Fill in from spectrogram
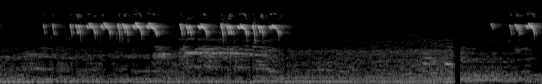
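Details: Pied bushchat (mantenan gunung) singing actively, recorded as a master track for training songbirds: high, thin, buzzy rattling phrases, about half a second each, repeated in quick succession. Brief pauses separate them, over a low background hum.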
